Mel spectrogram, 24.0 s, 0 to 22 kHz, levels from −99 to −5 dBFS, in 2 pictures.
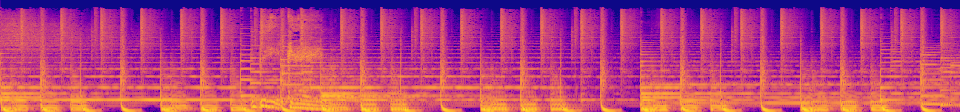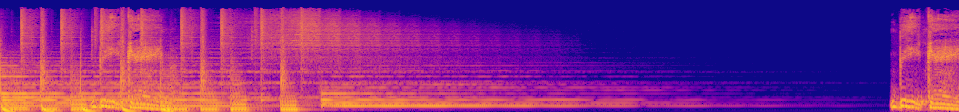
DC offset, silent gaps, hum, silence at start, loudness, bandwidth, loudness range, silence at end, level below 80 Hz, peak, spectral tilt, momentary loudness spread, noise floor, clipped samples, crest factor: under 0.1%; none; none; 0 s; -20 LUFS; 17 kHz; 11 LU; 0 s; -26 dBFS; -2 dBFS; -5 dB/octave; 11 LU; -82 dBFS; under 0.1%; 18 dB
